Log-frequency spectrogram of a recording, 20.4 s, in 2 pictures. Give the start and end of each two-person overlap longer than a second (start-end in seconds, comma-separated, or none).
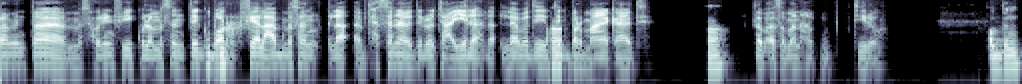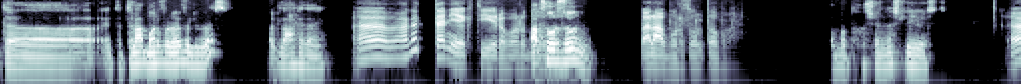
none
